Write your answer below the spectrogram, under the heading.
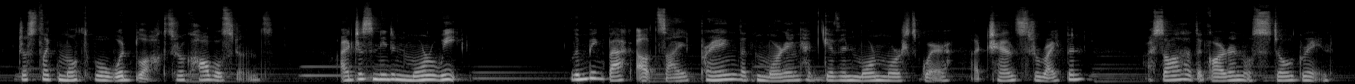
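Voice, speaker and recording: A woman at a fairly slow pace and fairly even intonation, with music in the background. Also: medium pitch for a woman. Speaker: audiobook narrator. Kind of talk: audiobook reading.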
